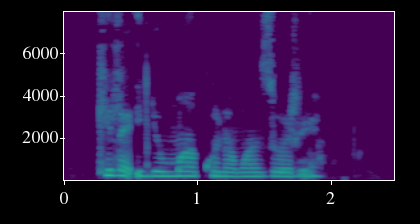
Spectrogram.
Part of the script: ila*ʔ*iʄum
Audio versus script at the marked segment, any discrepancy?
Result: no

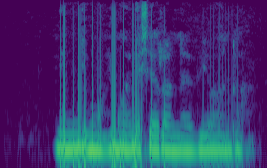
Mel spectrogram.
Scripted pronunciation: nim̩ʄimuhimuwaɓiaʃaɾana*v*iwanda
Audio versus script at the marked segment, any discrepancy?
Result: no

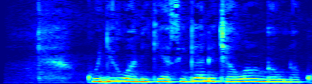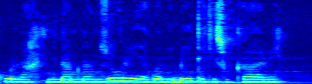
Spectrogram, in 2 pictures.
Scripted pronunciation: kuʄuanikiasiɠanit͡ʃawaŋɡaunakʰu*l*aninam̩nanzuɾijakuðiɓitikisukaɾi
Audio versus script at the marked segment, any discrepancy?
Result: no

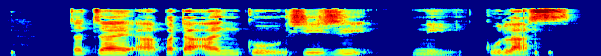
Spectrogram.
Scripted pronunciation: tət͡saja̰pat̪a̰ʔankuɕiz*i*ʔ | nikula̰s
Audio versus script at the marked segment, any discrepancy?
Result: no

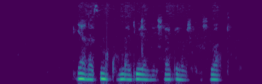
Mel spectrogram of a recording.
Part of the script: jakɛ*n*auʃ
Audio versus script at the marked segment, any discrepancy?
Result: no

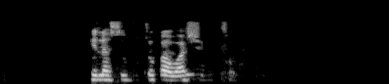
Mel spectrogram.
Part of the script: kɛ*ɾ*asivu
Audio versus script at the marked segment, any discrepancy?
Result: yes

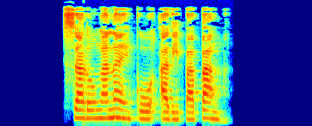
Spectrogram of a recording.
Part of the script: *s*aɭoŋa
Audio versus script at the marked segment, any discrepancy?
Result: no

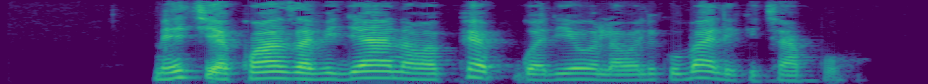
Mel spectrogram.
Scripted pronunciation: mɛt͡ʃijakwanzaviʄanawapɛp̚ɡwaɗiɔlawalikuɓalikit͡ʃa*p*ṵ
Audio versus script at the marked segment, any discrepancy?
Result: no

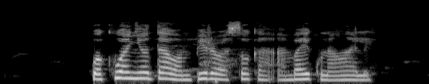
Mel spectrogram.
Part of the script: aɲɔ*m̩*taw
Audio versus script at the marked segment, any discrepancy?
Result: yes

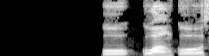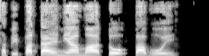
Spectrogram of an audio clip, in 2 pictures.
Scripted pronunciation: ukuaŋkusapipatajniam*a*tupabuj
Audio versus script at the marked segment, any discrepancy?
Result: no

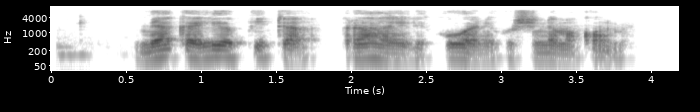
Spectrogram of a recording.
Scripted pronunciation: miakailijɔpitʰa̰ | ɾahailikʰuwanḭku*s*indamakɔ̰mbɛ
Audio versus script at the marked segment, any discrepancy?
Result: yes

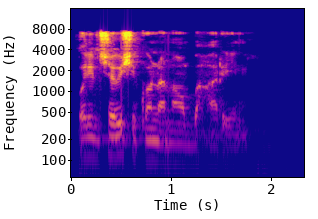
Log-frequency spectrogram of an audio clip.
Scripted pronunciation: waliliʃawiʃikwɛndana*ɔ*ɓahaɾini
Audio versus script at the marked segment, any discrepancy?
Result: no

